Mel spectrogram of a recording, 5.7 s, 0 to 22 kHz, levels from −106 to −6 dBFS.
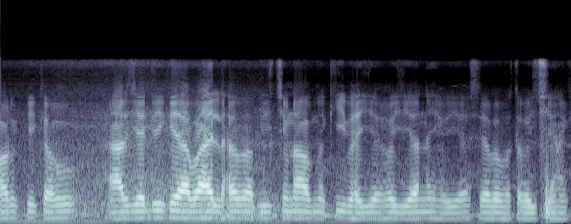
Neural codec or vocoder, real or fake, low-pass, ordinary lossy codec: none; real; 7.2 kHz; none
